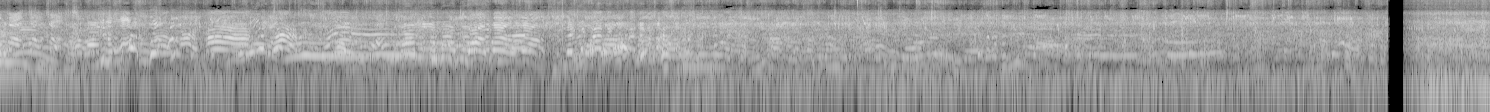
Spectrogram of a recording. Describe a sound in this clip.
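Young girls chatter and call out excitedly nearby.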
